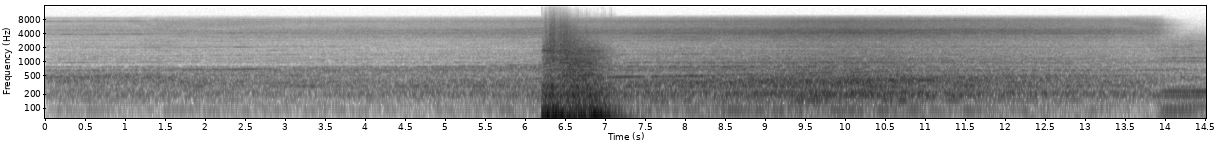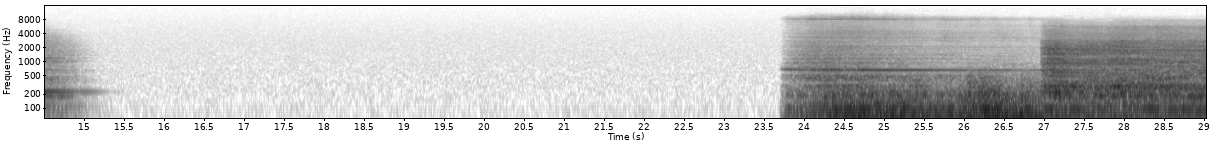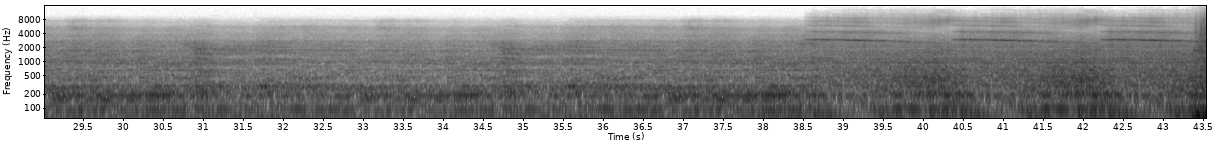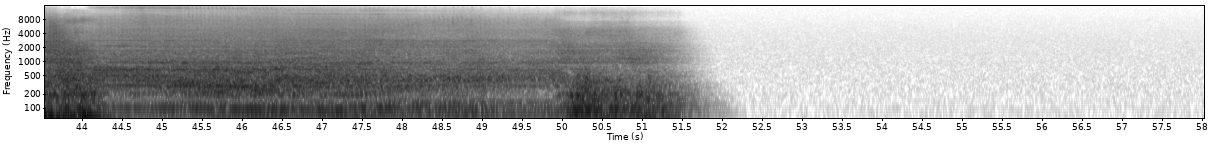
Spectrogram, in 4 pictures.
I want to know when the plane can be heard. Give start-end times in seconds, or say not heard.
0.0-14.9, 23.8-51.5.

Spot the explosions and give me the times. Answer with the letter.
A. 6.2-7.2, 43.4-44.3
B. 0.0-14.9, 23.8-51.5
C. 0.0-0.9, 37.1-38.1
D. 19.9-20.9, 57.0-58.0
A.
